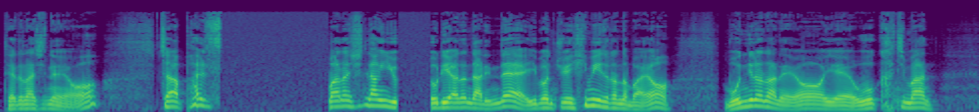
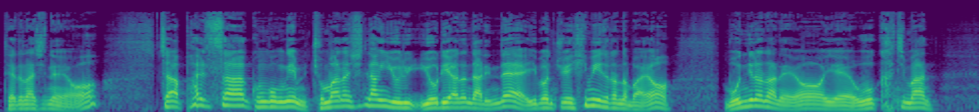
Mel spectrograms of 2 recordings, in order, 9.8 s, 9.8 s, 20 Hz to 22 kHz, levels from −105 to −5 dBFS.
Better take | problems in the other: second | audio cutting out; at 2 s for 1 s and at 4 s

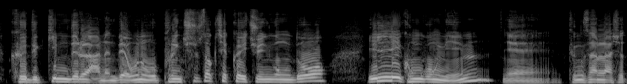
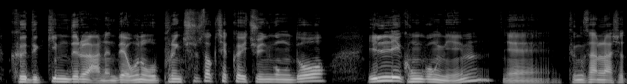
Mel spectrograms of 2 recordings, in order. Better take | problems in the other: second | distortion; slight; 10 dB below the speech

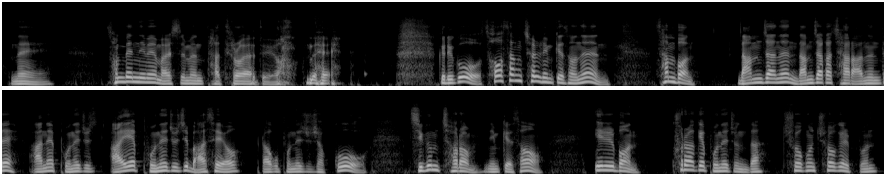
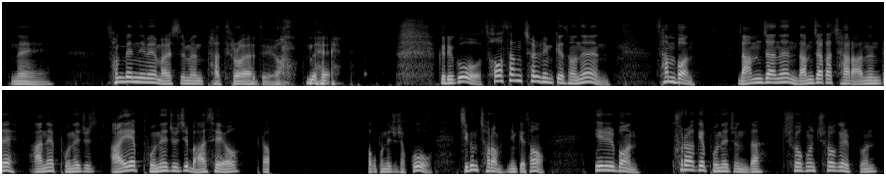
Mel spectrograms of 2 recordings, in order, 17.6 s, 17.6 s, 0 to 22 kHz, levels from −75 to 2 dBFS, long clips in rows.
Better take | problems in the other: first | audio freezing; at 11 s for 1 s

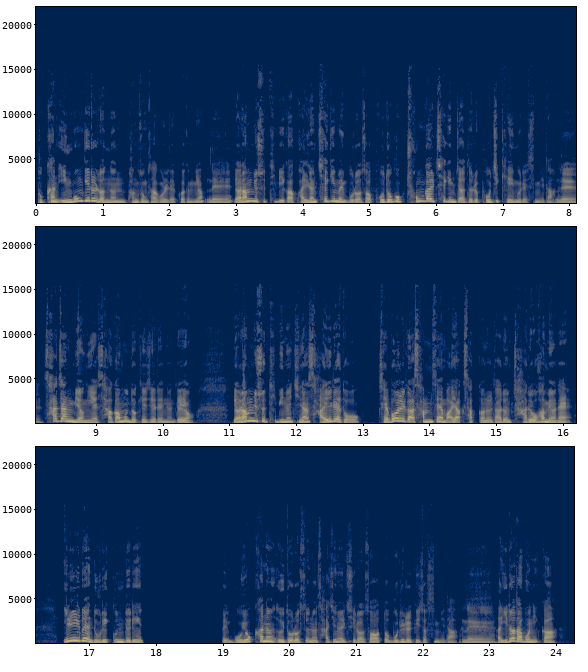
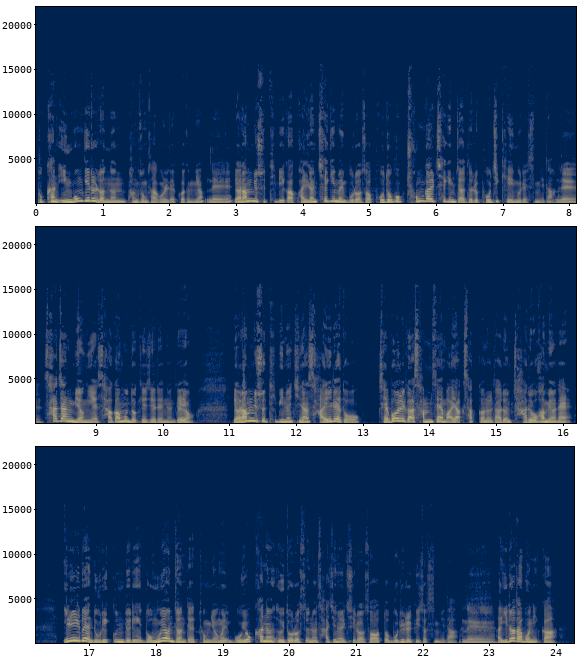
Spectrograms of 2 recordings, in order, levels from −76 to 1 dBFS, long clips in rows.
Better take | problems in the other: second | audio cutting out; at 18 s for 1 s

